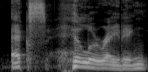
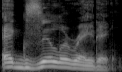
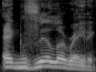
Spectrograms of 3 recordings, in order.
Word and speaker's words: exhilarating: The H is kind of silent. We don't say exhilarating. No, it's exhilarating. It's exhilarating.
